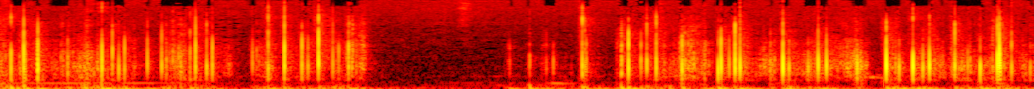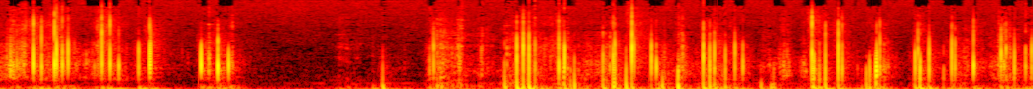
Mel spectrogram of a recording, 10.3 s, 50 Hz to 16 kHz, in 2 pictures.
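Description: Long nails on both hands scratch and tap a large, flat, patterned beeswax-coated cotton wrap lying on a furry mat. The result is a dense run of crinkly, crackling scratches with a low, muffled body, broken by brief quieter pauses near 2 and 6.5 seconds.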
